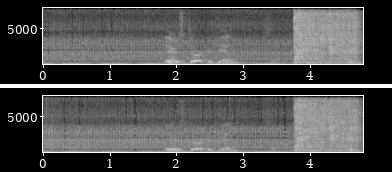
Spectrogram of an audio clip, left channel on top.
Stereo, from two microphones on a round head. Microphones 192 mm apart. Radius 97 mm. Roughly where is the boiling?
Left.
